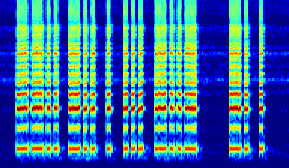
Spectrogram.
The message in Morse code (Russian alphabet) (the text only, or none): ЗДЕСЬ НЕ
